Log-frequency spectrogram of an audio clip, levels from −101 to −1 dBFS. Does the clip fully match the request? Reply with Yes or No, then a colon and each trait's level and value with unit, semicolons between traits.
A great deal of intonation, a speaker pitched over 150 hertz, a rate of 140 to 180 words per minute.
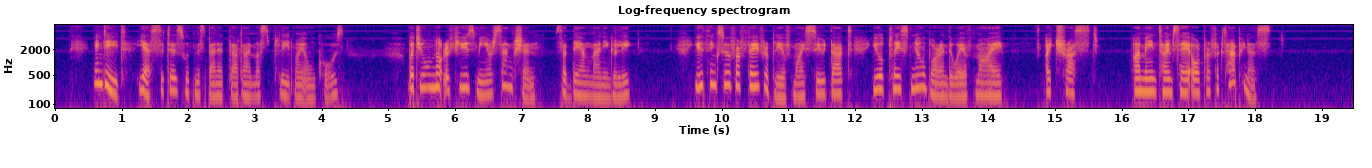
Yes: wide, 7.6 semitones; medium, 185 Hz; average, 175 wpm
